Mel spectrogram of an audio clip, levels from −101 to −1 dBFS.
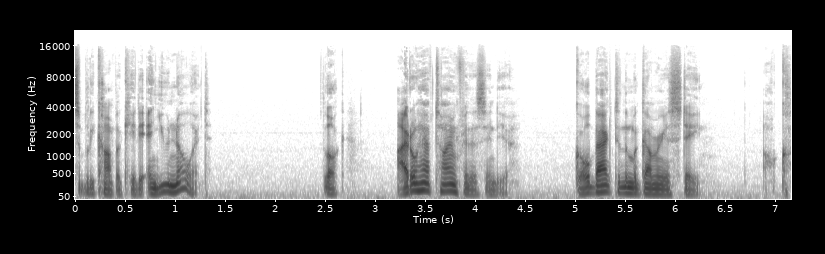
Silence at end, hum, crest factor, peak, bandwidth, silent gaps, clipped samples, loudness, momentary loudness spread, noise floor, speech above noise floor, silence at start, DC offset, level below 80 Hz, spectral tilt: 0 s; none; 22 dB; -12 dBFS; 15.5 kHz; none; under 0.1%; -32 LUFS; 14 LU; -68 dBFS; 37 dB; 0 s; under 0.1%; -54 dBFS; -6 dB/octave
